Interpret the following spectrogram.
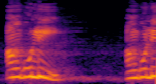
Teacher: सांझ, तो हम जब सांझ बोलते हैं तो चंद्र बिंदु की आवाज़ आती है, अनुस्वार की नहीं। अंगुली, अंगुली बोलते हैं तो अनुस्वार की आवाज़ आती है, चंद्र बिंदु की नहीं।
